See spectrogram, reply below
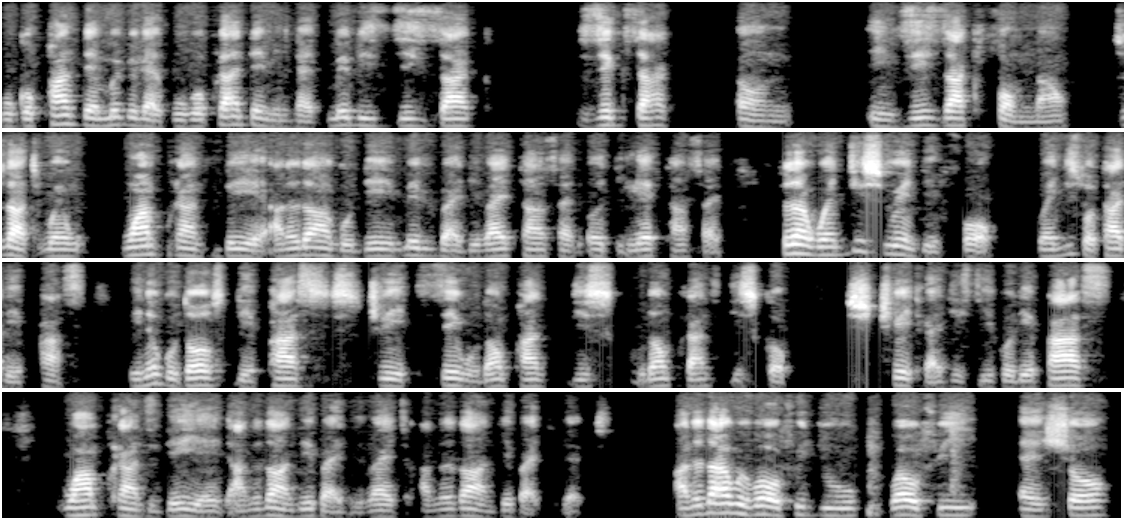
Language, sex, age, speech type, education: Nigerian Pidgin, male, 46-60, spontaneous, tertiary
